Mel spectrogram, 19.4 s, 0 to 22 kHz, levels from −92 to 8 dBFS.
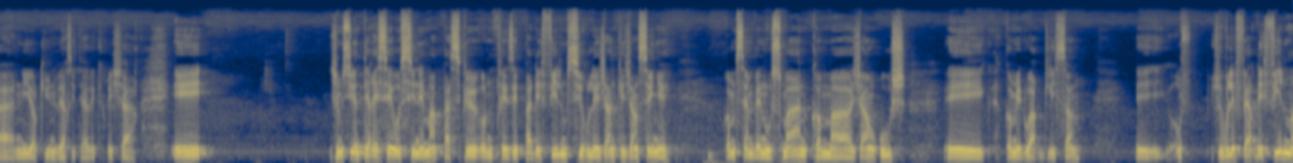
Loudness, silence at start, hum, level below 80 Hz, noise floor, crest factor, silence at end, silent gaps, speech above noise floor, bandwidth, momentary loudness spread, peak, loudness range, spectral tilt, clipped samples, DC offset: -18 LUFS; 0 s; none; -60 dBFS; -52 dBFS; 14 dB; 0 s; none; 34 dB; 17 kHz; 11 LU; -6 dBFS; 6 LU; -4 dB/octave; under 0.1%; under 0.1%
